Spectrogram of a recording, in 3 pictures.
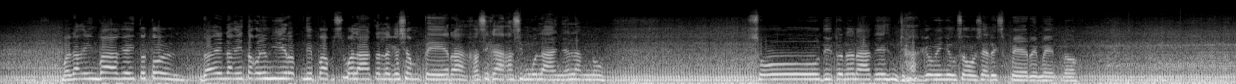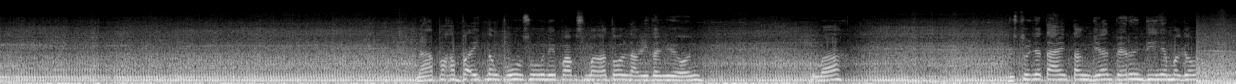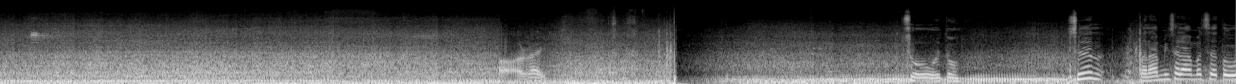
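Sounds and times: scooter engine humming: 0.0 - 35.6
road and wind rumble: 0.0 - 37.0.

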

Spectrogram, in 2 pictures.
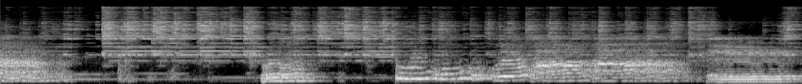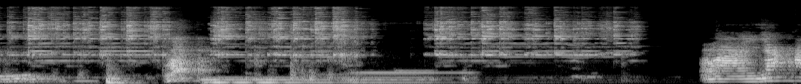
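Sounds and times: gamelan with gongs ringing: 7.8 - 14.4.

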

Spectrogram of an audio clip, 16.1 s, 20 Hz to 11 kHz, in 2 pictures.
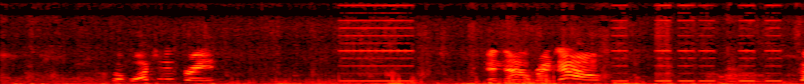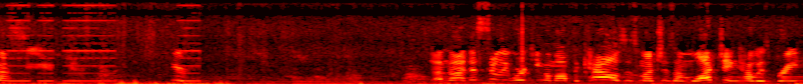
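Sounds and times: wind on microphone: 0.0 - 13.5
short electronic beeps: 3.4 - 4.2, 6.1 - 9.2, 9.8 - 10.1.

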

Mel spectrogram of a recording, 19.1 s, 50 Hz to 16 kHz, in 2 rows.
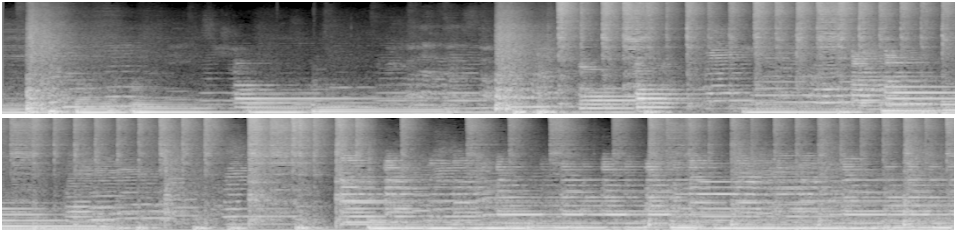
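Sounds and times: bass guitar: 0.0 - 19.0
drum kit: 0.0 - 19.0
electric guitar held lead notes: 0.0 - 19.0.

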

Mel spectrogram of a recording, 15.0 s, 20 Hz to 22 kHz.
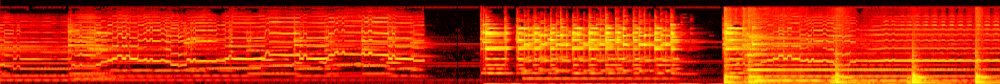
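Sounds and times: bamboo flutes melody: 0.0 - 6.4, 10.9 - 15.0
metallophones struck rapidly: 10.9 - 12.9
gamelan ensemble playing: 10.9 - 15.0.

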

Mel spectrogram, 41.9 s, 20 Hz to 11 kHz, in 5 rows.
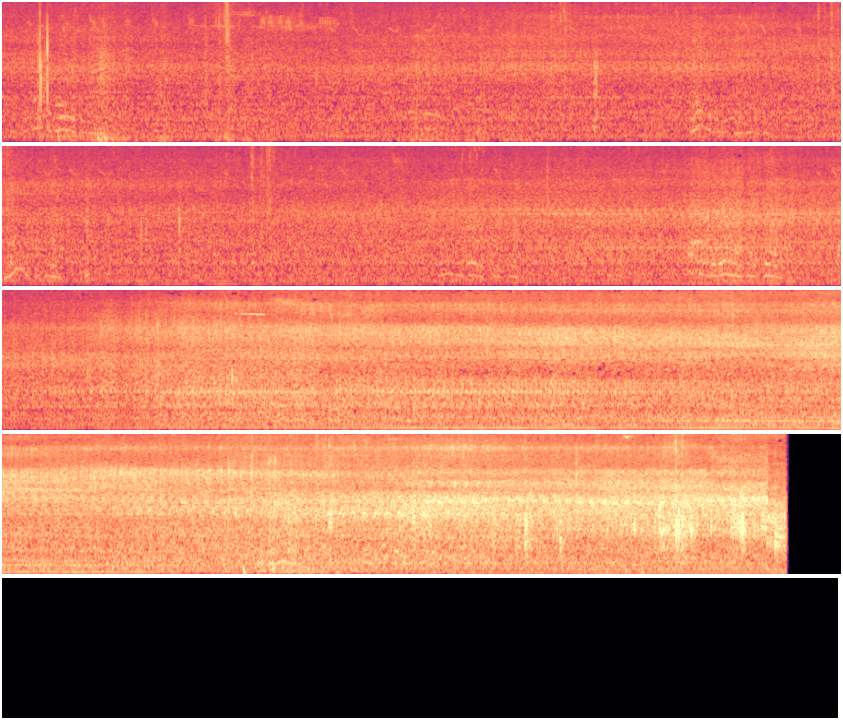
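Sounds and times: vehicle engine and tyre noise: 0.0 - 33.0.

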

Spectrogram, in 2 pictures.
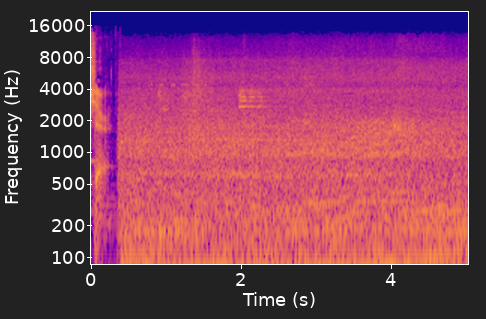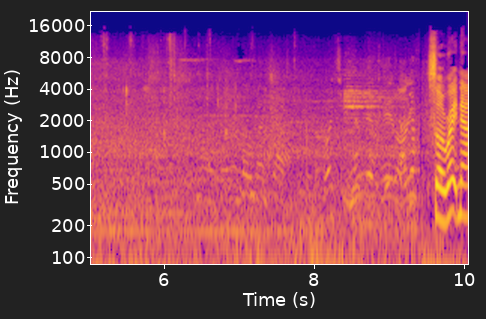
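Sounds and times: traffic rumble: 0.4 - 10.0.

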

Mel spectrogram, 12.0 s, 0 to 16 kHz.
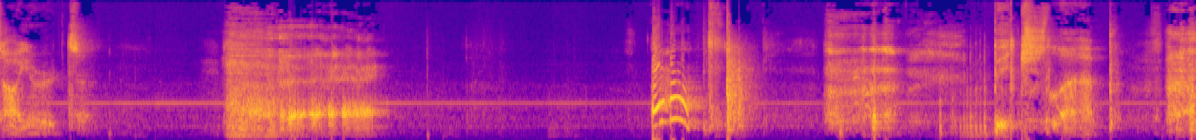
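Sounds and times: person growling roar: 2.2 - 3.9.

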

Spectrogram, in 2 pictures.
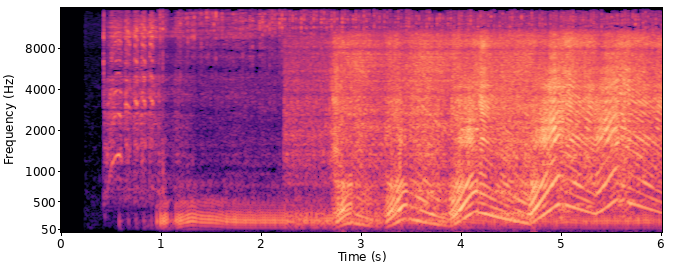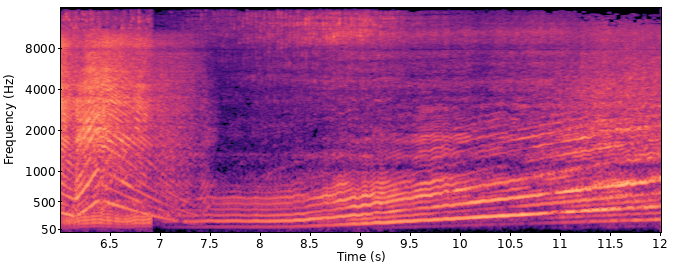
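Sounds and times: motorcycle engine starting: 0.3 - 12.0
motorcycle engine idling: 0.4 - 8.5.

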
